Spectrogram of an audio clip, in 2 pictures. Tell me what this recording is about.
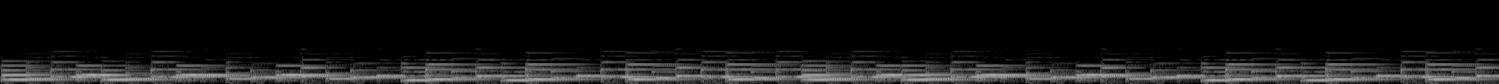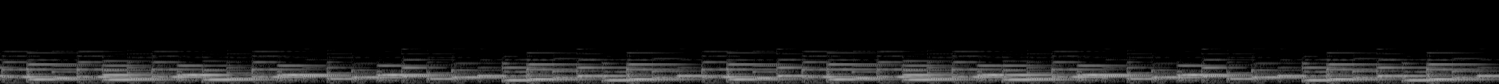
Music > Solo instrument
Piano loops 182 octave down long loop 120 bpm
loop, free, simplesamples, piano, pianomusic, music, 120, 120bpm, reverb, samples, simple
